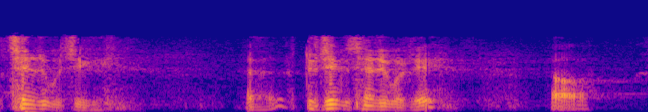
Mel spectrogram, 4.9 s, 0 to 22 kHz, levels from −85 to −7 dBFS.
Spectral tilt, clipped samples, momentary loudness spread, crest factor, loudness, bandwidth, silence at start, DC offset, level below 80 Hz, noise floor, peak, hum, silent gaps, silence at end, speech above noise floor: -5.5 dB/octave; under 0.1%; 23 LU; 24 dB; -30 LUFS; 6.4 kHz; 0 s; under 0.1%; -64 dBFS; -58 dBFS; -8 dBFS; none; none; 0 s; 28 dB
